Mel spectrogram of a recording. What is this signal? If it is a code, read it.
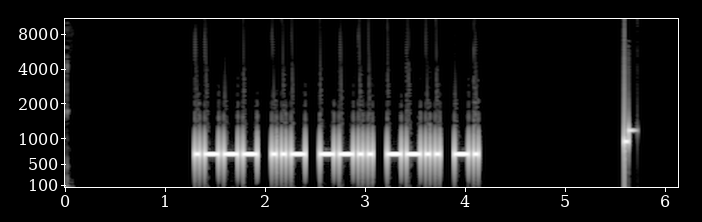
Morse code, heard as a keyed tone, about 25 wpm, 700 Hz. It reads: JUZZN
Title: Code Groups - 5 Letters - 25wpm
